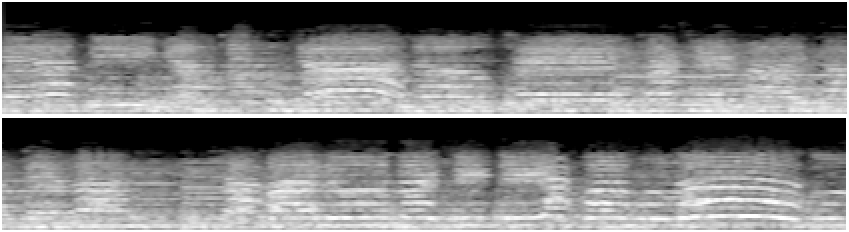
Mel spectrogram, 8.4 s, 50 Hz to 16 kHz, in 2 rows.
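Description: Music from a 1954 Odeon 78 rpm record of a Brazilian popular song: a passage of the band's accompaniment, with held melody notes that waver in pitch, its top end cut off as on an old disc transfer.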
